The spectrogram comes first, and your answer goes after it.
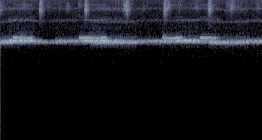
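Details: Warm summer night in Bulgaria, crickets singing in the grass; a constant high-pitched ringing drone with slight step changes in pitch, plus scattered short higher clicks about once a second, captured by a surround microphone.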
